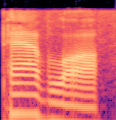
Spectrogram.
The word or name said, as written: Pavlof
